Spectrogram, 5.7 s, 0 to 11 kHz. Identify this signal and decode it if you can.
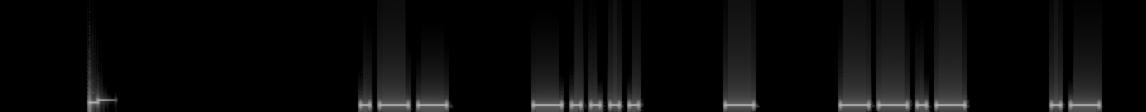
Morse code, heard as a keyed tone, about 25 wpm, spaced as for 14 wpm, 700 Hz. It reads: W6TQA
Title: USA Call Signs - 5 Characters - 3x Character Spacing - 25wpm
